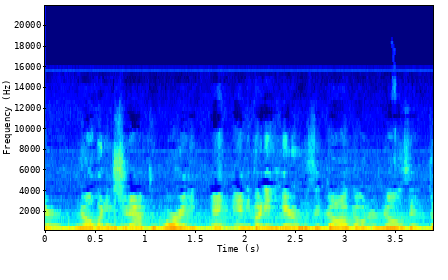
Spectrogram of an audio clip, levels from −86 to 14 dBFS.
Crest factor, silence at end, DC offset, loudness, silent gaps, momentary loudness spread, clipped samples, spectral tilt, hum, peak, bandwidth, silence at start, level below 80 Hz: 14 dB; 0 s; under 0.1%; -19 LUFS; none; 4 LU; under 0.1%; -7.5 dB/octave; none; -4 dBFS; 10 kHz; 0 s; -58 dBFS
